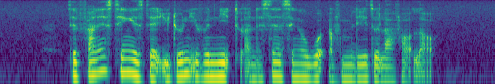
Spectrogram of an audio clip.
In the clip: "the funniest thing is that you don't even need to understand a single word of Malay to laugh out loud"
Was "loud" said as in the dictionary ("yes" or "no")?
no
